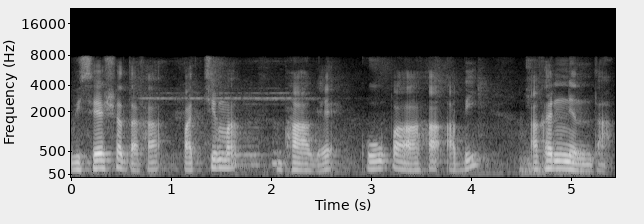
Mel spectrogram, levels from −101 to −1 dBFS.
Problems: none marked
